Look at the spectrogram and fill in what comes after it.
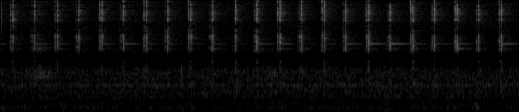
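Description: Faint clock-tick sound effect for a countdown timer: short, even ticks at about four to five a second.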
